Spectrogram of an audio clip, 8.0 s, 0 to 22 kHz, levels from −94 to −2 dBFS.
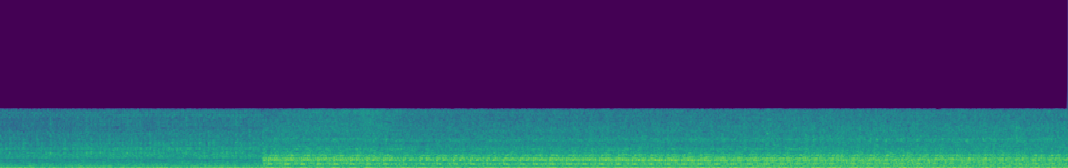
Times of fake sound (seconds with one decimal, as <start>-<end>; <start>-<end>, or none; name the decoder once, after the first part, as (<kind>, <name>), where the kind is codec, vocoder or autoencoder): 3.0-4.0 (vocoder, BigVGAN v2); 6.3-8.0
